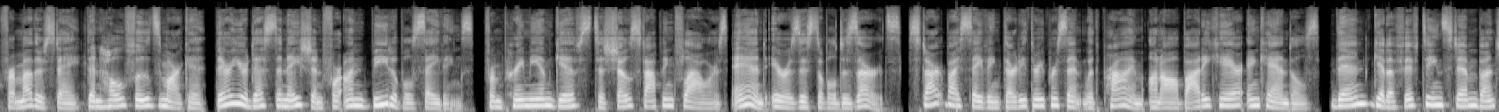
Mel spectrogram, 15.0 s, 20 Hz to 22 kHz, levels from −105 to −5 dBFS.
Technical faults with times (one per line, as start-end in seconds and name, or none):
9.57 overlap between stream segments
